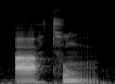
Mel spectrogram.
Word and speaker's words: Atum: Atum should be pronounced Ah-Tum.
